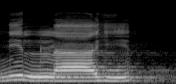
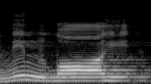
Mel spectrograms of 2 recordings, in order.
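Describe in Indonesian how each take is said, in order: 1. Bunyi l-nya tipis dan ringan. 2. Bunyi l-nya tebal dan berat. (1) "lam jalalah yang dibaca tipis"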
